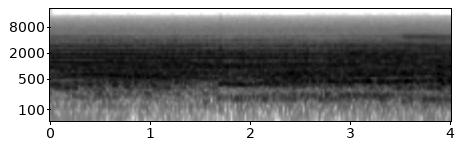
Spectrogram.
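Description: Spectators' horns sounding together in one steady, held chord over the crowd in a ski race's finish area.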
